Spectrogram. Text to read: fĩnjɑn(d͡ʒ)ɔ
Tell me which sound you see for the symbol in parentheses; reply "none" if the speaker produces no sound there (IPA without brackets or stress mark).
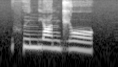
d͡ʒ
